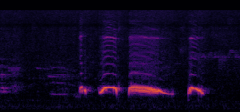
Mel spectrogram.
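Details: Spotted dove, a local bird, cooing in the afternoon: soft faint tones first, then a loud phrase of a brief note, an arched coo, a long slowly falling coo and a final arched coo.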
